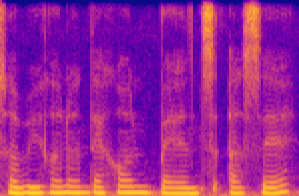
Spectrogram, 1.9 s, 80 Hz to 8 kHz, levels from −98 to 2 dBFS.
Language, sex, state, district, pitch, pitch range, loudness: Assamese, female, Assam, Kamrup Metropolitan, 235 Hz, 225-245 Hz, -12 LUFS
